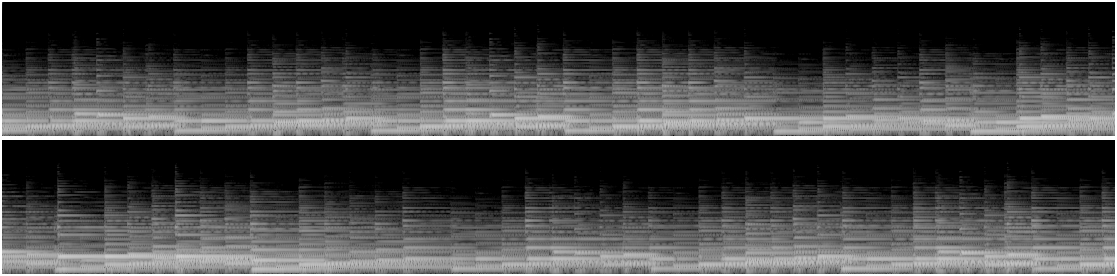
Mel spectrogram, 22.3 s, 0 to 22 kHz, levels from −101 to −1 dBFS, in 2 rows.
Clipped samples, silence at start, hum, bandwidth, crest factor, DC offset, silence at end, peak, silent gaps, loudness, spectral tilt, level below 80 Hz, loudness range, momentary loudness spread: under 0.1%; 0 s; none; 6.2 kHz; 14 dB; under 0.1%; 0 s; -14 dBFS; none; -30 LUFS; -10 dB/octave; -54 dBFS; 4 LU; 6 LU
